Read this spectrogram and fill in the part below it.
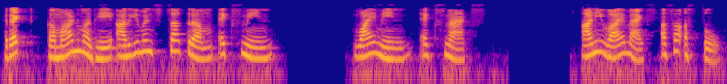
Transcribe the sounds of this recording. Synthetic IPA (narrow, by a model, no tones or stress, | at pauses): ɾek̚ʈkəmaɳɖməd̪ʱːjeʔaɾɡjumeɳʈst͡sakɾəmeksmiːn | ʋajmiːneksmæks | aɽ̃iʋajmæksəsaʔəst̪o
